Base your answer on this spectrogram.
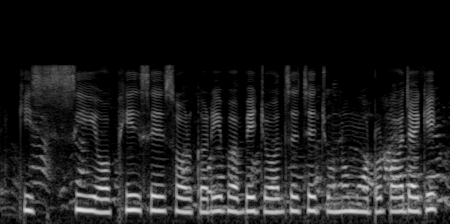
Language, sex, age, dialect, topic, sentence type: Bengali, female, 18-24, Rajbangshi, agriculture, question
